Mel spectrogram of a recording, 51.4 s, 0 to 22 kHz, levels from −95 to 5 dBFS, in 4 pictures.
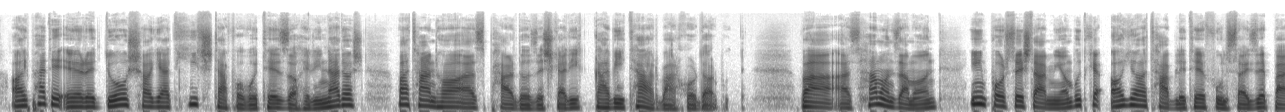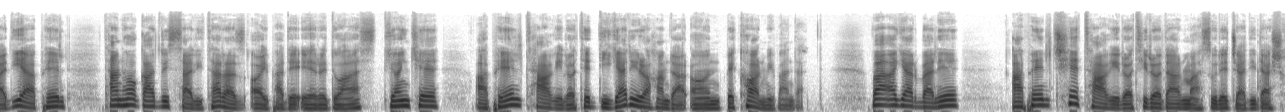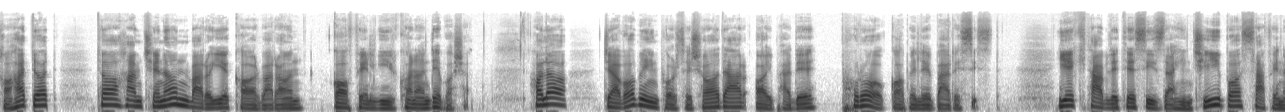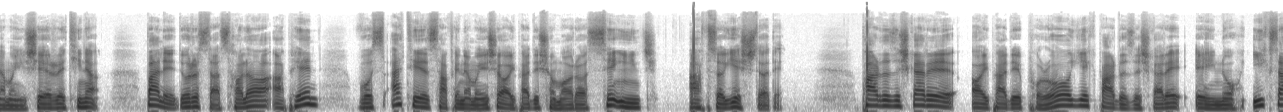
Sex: male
